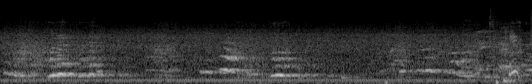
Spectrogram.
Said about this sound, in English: … are going to be sitting on the floor and they're both going to be giving their best Oscar-worthy crying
